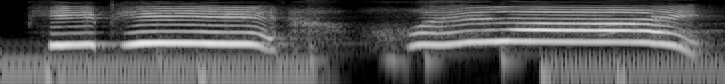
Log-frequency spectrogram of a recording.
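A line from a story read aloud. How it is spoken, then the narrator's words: Girl shouting loudly. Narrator (Chinese): 妹妹丽丽高声喊叫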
